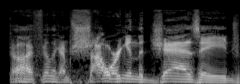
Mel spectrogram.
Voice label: saying aw it feels like im showering in jazz age gruff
